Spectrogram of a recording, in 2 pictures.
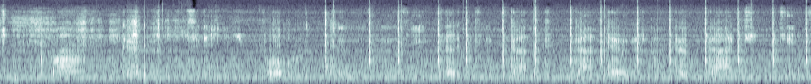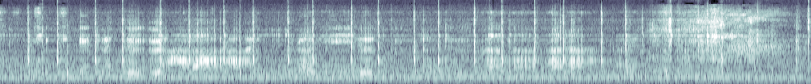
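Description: Playback through a small Sony handheld voice recorder's speaker: a voice with quick, regular taps keeping a steady beat. This is an earlier take from a timing experiment, being played back to check how even the beat is.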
